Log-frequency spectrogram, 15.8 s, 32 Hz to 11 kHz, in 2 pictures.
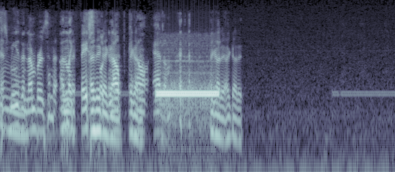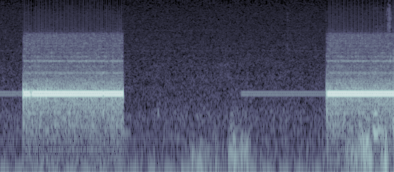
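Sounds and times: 
speech: 0:00.0 - 0:03.3, 0:04.2 - 0:05.0
phone ringing tone with electronic buzz: 0:03.1 - 0:04.4, 0:06.7 - 0:10.4, 0:14.0 - 0:15.7.

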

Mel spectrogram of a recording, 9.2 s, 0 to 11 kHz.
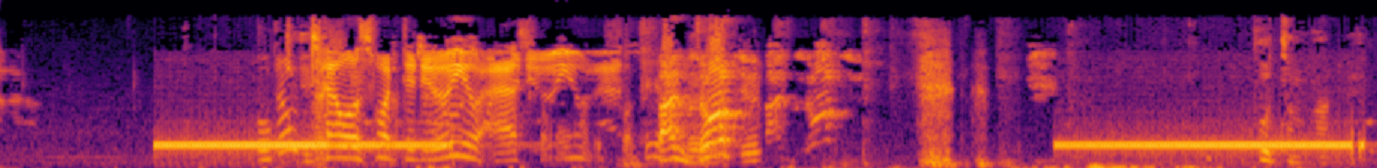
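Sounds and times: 
telephone ringing tone: 0:01.0 - 0:03.1, 0:07.0 - 0:09.1
speech: 0:02.2 - 0:05.6, 0:08.4 - 0:08.9.

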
